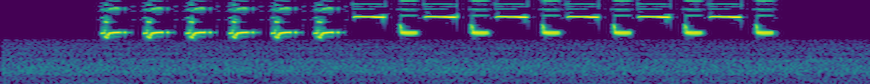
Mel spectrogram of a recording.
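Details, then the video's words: Series of clear, evenly spaced high notes from a nightingale. A first run of six similar whistles gives way to a different repeated note, each sounded about three times per second, over low steady hiss. "طائر العندليب الحسنية وطيور أخرى Taghreed nightingale bird and other birds"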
